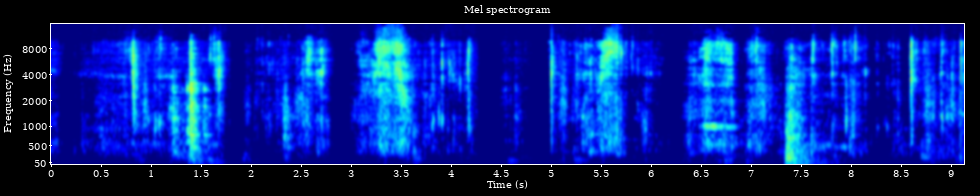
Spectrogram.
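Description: A man chewing a mouthful of mutton curry and rice, in short, separate bursts of wet mouth sounds with brief silences between.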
